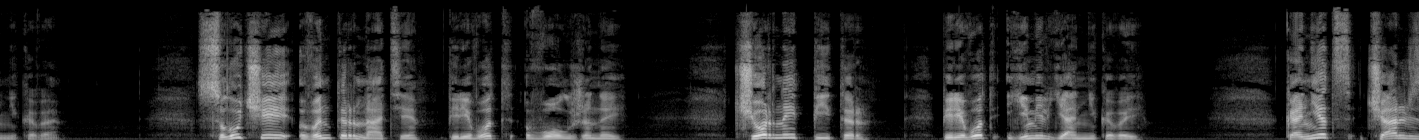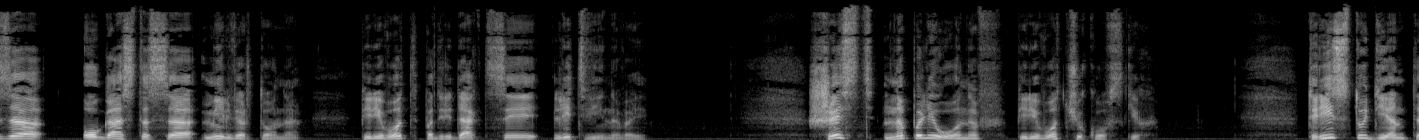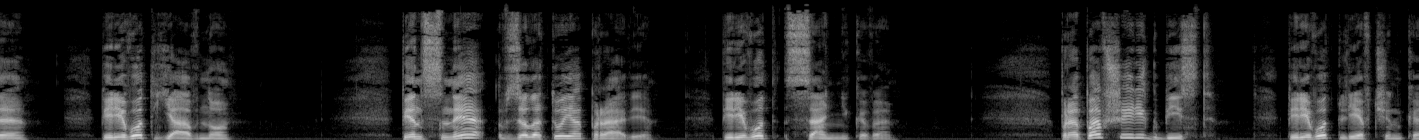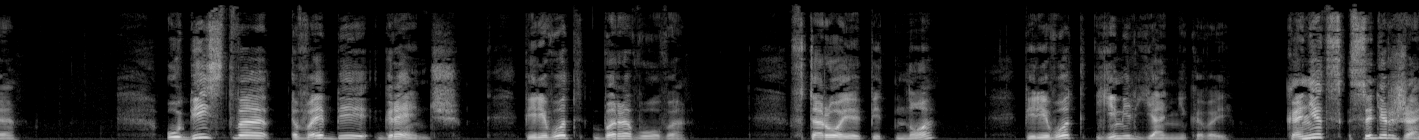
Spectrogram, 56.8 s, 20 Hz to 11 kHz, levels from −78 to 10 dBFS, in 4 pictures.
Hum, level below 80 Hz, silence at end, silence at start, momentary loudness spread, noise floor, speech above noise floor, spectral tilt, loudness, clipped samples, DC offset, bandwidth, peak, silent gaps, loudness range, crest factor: none; -56 dBFS; 0 s; 0 s; 16 LU; -64 dBFS; 48 dB; -4 dB/octave; -16 LUFS; under 0.1%; under 0.1%; 11 kHz; 0 dBFS; none; 5 LU; 18 dB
